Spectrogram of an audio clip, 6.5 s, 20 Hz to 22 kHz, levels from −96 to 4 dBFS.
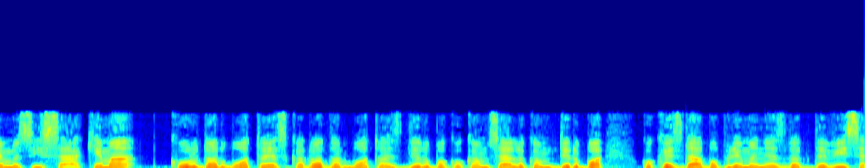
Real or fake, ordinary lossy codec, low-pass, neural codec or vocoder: fake; AAC, 64 kbps; 7.2 kHz; codec, 16 kHz, 0.4 kbps, LongCat-Audio-Codec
